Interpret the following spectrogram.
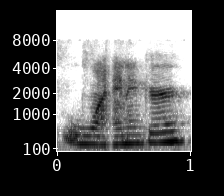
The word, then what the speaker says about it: Weiniger: a few years, and the combination of NG is actually silent. And so whenever I see an NG together, I always have to like preface, is the G a hard G or is it a silent G?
